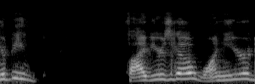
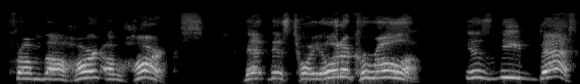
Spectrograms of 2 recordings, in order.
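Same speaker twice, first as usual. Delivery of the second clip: fired-up pitch, raised pitch with a shout in it; preacher-like sales pitch; 4 semitones higher than usual. Shown as a demonstration. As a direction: preach the Toyota Corolla like a revival. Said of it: "You're selling an emotion".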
